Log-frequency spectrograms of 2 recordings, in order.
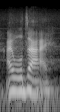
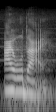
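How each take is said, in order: First: I will DIE, weight on die; I will die, die stressed. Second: I will die, with I pushed; I stressed in I will die. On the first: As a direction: land on die with a falling tune. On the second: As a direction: lean on I, not on die. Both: Shown as a demonstration. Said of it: "And if you do not do this".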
